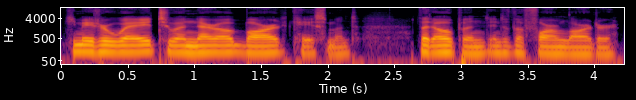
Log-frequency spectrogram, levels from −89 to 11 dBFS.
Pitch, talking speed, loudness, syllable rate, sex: 110 Hz, 215 wpm, -15 LUFS, 6.3 syllables/s, male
